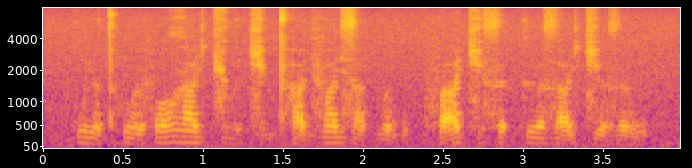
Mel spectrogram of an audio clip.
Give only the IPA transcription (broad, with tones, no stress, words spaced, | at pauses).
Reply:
kwi˧˩ə̯t̪ʰu˧˩ə̯fɔ˨˦ɣa˧j t͡ɕṳ˨˩ə̯t͡ɕə̤˨˩nt̪ʰa̰˧˨j va˧jza˨˩t̚və̰˧˨wʔ | fa̰ː˧˥ t͡ɕɨ̤˨˩sə˦˥t̚kɨ˧ə̯ za̰˧˥jt͡ɕɨ˧˩ə̯zə˧˩˨w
